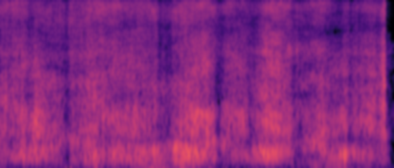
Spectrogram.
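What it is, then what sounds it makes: Cardboard box. Long pink almond-shaped nails tap and scratch the sides of a small, hollow, brown printed Arteza carving-blocks cardboard box held in the hands. The result is a continuous, dry, papery scratching hiss with bright upper content and soft hollow knocks, swelling and fading in loose strokes about once per second.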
